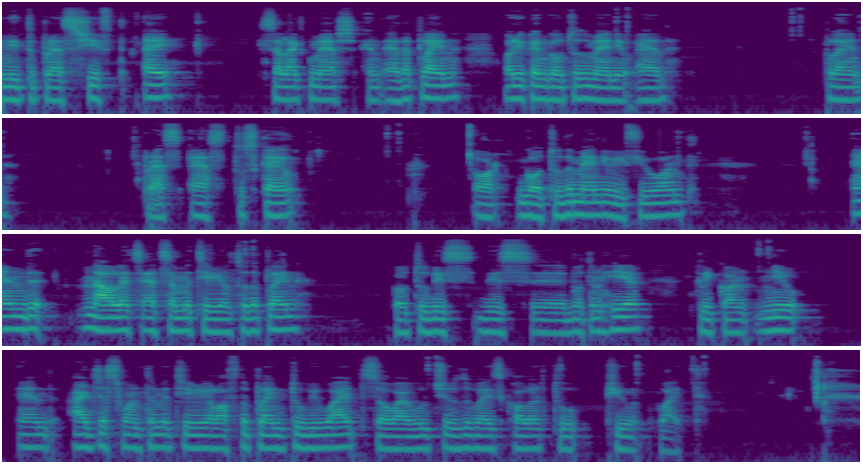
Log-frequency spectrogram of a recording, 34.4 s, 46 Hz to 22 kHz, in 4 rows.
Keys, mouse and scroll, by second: 7.9-8.5 drag, 8.5-24.8 middle drag, 10.4 s, 24.8-25.4 drag.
